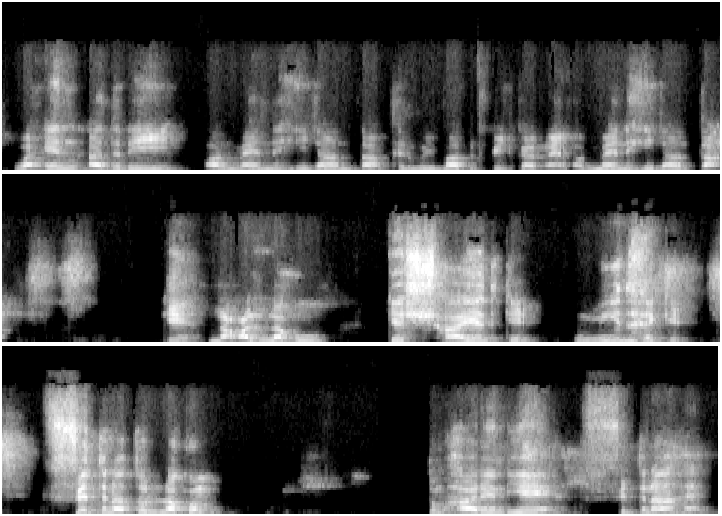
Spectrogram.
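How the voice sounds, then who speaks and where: Man explaining Quranic verses, checking in often. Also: medium pitch. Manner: repeats "theek hai" to check understanding, mixes in English words. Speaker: Quran teacher.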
